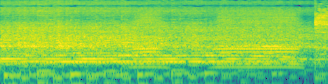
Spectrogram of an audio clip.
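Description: Intro jingle music with sustained melodic notes over a steady, repeating bass rhythm, with a short swish near the end.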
